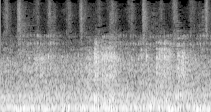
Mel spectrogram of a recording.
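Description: Two people chewing bites of a soft chocolate brownie cookie with their mouths closed: faint, irregular chewing noises over a steady low hum.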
